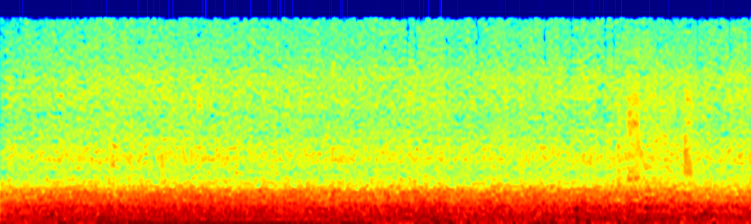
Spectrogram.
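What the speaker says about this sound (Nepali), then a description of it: "let's listen the sound of water" A loud, steady rush of flowing river water fills the scene during an off-road motorbike ride, with a low engine-like drone underneath for the first few seconds.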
